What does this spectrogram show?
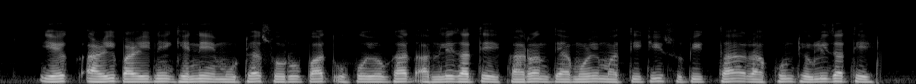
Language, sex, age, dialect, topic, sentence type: Marathi, male, 60-100, Northern Konkan, agriculture, statement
